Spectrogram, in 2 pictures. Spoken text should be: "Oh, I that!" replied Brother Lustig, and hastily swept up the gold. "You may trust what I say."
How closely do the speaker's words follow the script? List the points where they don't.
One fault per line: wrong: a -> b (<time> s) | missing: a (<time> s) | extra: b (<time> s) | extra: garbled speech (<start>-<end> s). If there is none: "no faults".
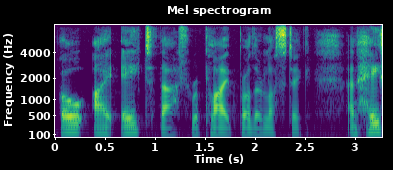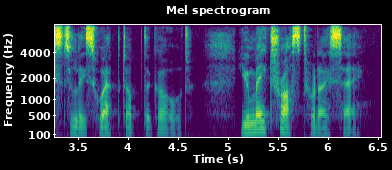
extra: ate (0.7 s)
